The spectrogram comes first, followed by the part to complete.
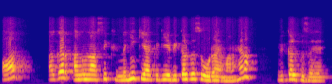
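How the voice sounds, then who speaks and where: A mid-range, slightly mellow voice moves fairly quickly as a middle-aged woman teaches grammar classroom-style, breaking it down step by step. She is patient and often checks on her students with "ठीक है" and "है ना".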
